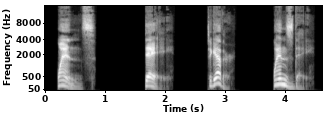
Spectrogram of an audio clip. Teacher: This word looks confusing because of the letters, but the sound is actually simple. We don't say the first D.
